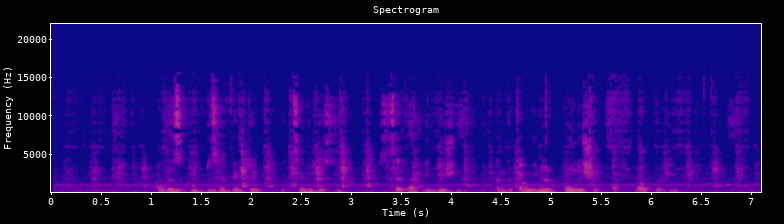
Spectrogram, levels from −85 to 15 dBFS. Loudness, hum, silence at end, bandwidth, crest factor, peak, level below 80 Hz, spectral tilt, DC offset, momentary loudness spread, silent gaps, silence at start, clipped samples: -43 LUFS; none; 0 s; 16 kHz; 20 dB; -24 dBFS; -66 dBFS; -4.5 dB/octave; under 0.1%; 14 LU; none; 0.05 s; under 0.1%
